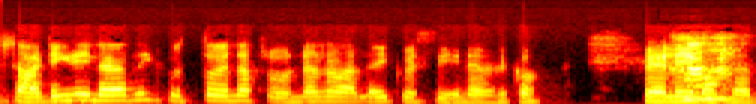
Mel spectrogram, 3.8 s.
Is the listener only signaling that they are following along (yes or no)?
no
